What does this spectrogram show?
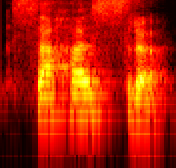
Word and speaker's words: sahasra: Yuga, Sahasra. Sahasra. So Sa is half and Ra.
